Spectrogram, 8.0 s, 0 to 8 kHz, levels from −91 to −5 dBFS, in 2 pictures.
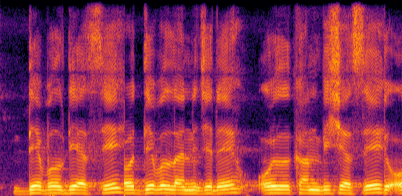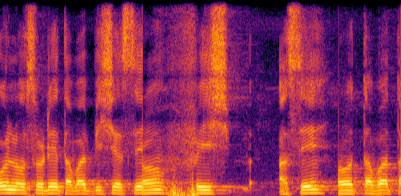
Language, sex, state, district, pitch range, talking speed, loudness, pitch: Nagamese, male, Nagaland, Dimapur, 130-140 Hz, 170 wpm, -13 LUFS, 135 Hz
